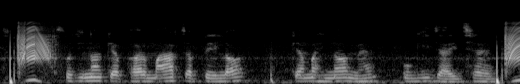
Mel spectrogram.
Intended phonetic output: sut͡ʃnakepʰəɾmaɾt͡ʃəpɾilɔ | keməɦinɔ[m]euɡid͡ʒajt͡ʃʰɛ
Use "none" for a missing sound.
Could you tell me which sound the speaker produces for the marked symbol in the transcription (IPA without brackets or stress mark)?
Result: m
